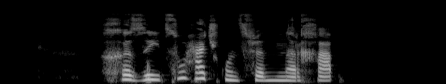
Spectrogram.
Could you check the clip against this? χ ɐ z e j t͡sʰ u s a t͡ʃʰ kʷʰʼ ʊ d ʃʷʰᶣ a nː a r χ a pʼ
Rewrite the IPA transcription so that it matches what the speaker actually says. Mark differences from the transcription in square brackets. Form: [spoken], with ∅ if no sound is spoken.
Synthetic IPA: χ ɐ z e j t͡sʰ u [ħ] a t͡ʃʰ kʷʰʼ ʊ [n] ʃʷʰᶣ a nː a r χ a pʼ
